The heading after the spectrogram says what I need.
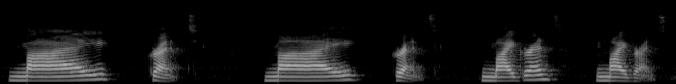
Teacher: Air moves out of the nose, and then when you pull your tongue down, the air puffs out of your mouth for that T. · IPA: /maɪgrənt,/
